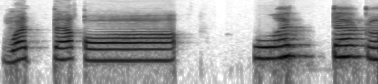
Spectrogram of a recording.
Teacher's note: And then over here, when you're joining, remember this has a shadda, so join the waw to the ta with force and then apply the fathah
